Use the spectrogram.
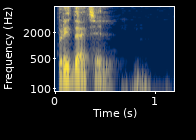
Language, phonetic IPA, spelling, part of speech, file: Russian, [prʲɪˈdatʲɪlʲ], предатель, noun, Ru-предатель.ogg
- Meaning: traitor, betrayer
